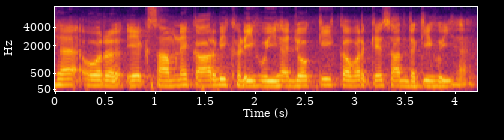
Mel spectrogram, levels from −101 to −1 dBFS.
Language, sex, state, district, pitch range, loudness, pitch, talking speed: Hindi, male, Uttar Pradesh, Lalitpur, 135-150 Hz, -16 LUFS, 140 Hz, 225 wpm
